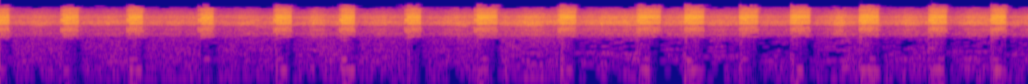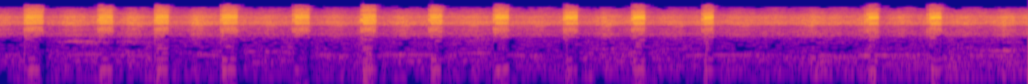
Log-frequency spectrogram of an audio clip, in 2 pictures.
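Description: A cicada sings in harsh, high buzzy pulses repeated about three times a second.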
